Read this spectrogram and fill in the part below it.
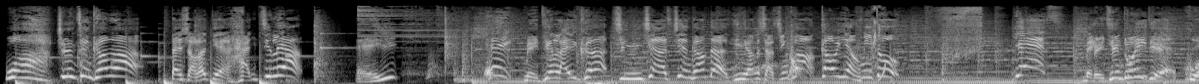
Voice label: Taiwanese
